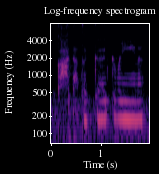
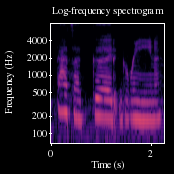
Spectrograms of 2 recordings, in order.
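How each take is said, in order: First: Slow, voiceless whisper of admiration; awed whisper. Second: Said in the usual way. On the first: Real, not acted. Knitter gazing at her green yarn, awed whisper. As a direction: breathe it as if the green stuns you.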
